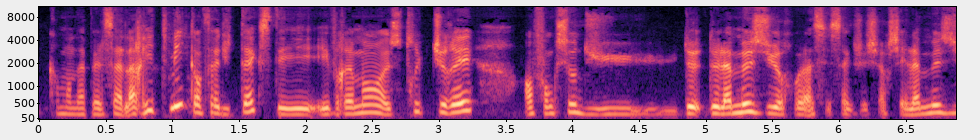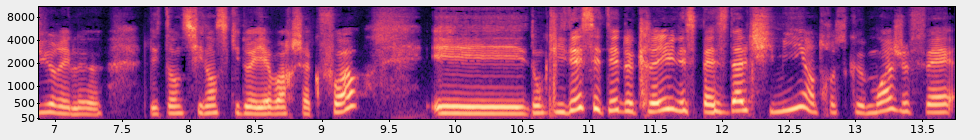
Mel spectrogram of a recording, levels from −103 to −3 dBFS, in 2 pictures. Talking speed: 245 wpm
